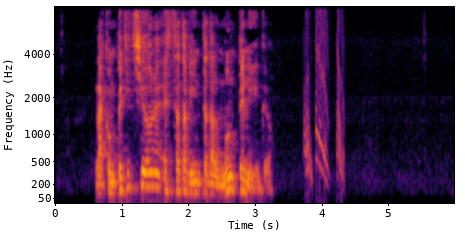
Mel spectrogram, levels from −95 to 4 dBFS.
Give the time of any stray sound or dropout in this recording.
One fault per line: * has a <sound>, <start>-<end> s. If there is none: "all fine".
* has a chirp, 3.7-4.4 s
